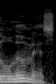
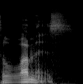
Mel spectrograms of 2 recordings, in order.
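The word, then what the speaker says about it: Lummis: Um I want to I want to live somewhere where And it's not Cynthia Lumis, it's Lumis.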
